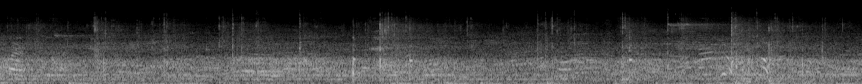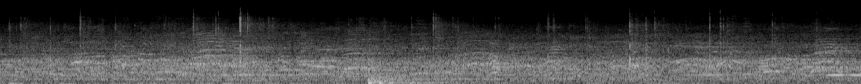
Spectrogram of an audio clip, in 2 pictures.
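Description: Shuttlecocks are struck with sharp pops of badminton rackets in a large echoing hall.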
